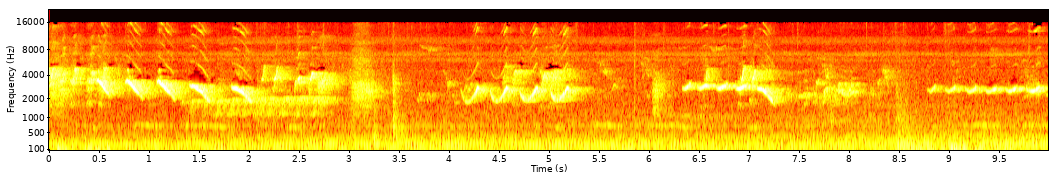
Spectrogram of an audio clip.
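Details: Common iora being trained as an aggressive decoy bird gives a string of rapid whistled phrases: falling chip series, zigzag notes and short steady trills, repeated through ten seconds over a low steady hum.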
